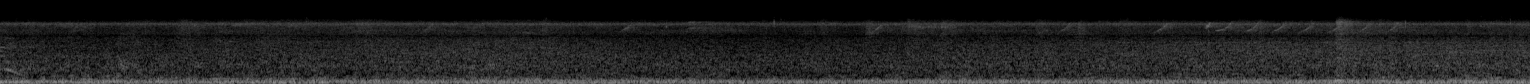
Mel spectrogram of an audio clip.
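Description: Outdoor woodland ambience: a steady high-pitched insect drone over a low rumble, with a quick run of short chirps near the end.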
